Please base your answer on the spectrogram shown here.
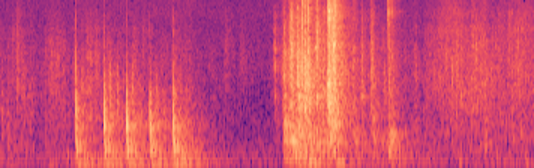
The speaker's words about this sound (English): Someone carrying a torch opens a door and heads into a bedroom where a couple are asleep.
